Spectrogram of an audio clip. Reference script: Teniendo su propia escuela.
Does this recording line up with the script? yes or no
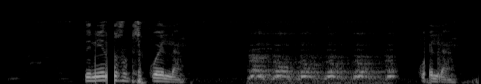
no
